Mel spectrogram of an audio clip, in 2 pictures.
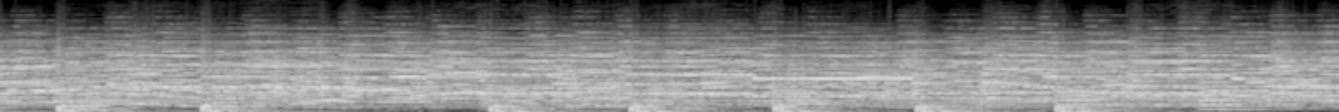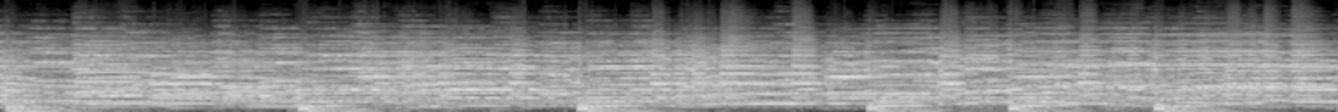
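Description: Marching brass band playing a slow procession march, with a low drum beat about once a second under the brass.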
